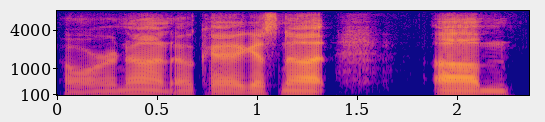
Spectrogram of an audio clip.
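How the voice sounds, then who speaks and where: Low, smooth-voiced man running a tabletop game. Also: fairly even intonation, no room sound, dull audio. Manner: halting, thinking aloud while checking rules and setup. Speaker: game master.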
